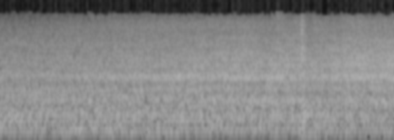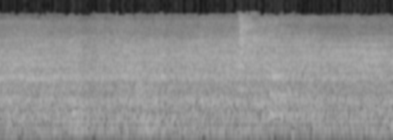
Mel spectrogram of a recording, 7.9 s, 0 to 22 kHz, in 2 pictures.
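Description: An E6 series Komachi Shinkansen train pulling slowly away along the platform just after uncoupling from an E5 Hayabusa, heard as a steady, even running noise.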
